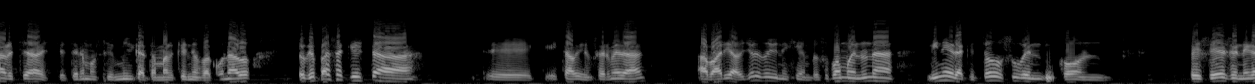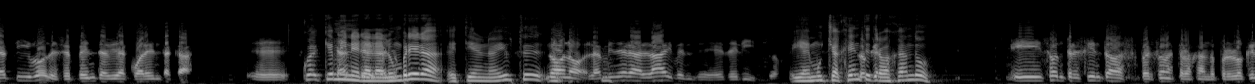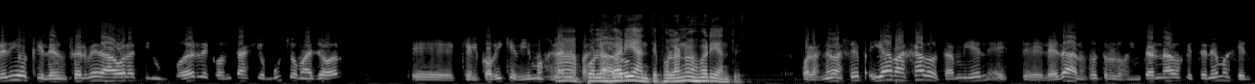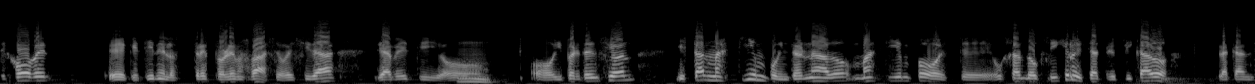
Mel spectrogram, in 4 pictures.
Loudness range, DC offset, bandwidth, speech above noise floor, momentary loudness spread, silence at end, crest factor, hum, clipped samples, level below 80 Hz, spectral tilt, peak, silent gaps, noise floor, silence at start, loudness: 6 LU; under 0.1%; 11 kHz; 38 dB; 12 LU; 0 s; 22 dB; none; under 0.1%; -68 dBFS; -6.5 dB/octave; -8 dBFS; none; -67 dBFS; 0 s; -29 LUFS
